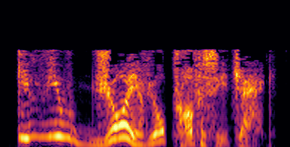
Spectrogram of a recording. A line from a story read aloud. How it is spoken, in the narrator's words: he cried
